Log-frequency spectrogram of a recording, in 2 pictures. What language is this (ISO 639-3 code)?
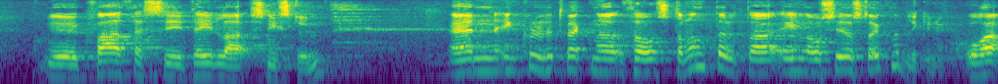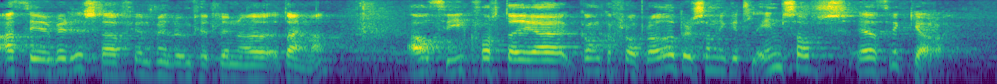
isl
